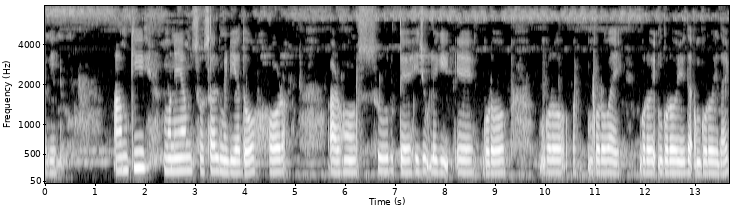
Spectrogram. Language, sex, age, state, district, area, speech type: Santali, female, 18-30, West Bengal, Purba Bardhaman, rural, spontaneous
